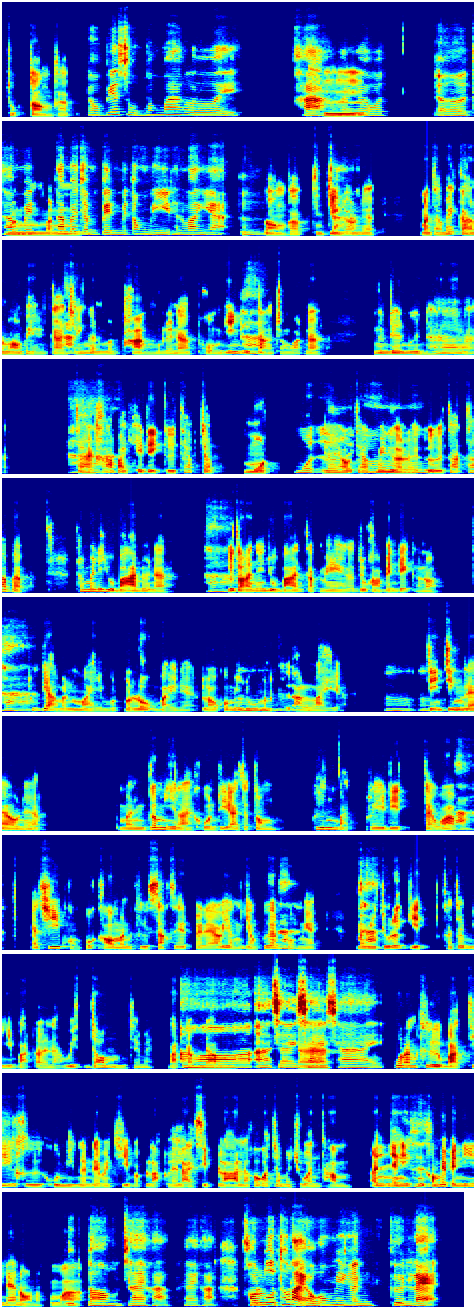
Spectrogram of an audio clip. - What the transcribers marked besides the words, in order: unintelligible speech; tapping; in English: "success"; other background noise
- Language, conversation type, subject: Thai, unstructured, คุณคิดว่าการวางแผนการใช้เงินช่วยให้ชีวิตดีขึ้นไหม?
